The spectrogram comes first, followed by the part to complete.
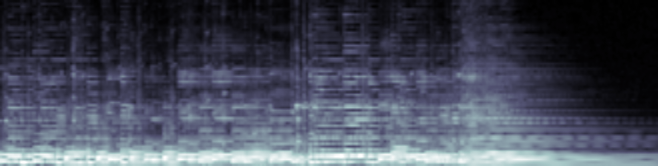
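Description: Resonator banjo picking the fast closing bars of a fiddle reel. About four and a half seconds in it ends on a final chord that rings and fades away.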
